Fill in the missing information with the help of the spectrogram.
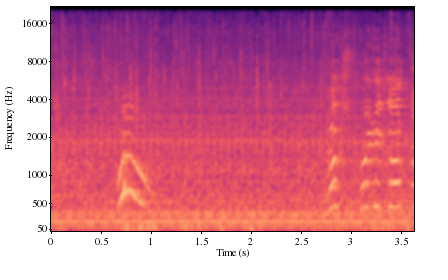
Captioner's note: water dripping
